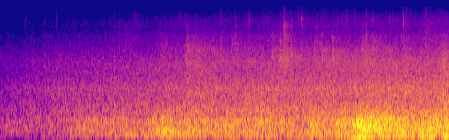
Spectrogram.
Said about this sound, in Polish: A już deszcz wciąż pluszczy jak z sita w gęstych kroplach. Wtem rykły pioruny. Krople zlały się razem. To jak proste struny długim warkoczem wiążą niebiosa do ziemi, to jak z wiader buchają warstwami całymi. Już zakryły się całkiem niebiosa i ziemia.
